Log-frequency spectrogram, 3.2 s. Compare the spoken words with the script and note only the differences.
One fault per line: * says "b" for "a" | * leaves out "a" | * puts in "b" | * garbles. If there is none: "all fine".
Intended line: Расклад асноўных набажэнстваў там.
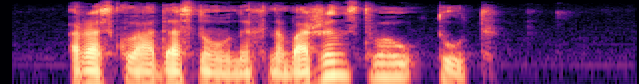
* says "тут" for "там"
